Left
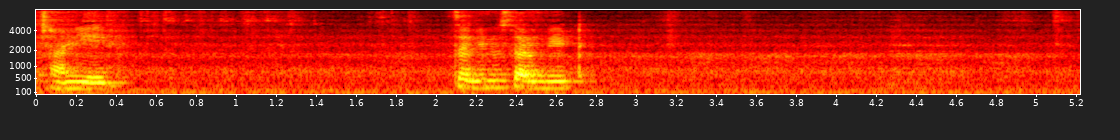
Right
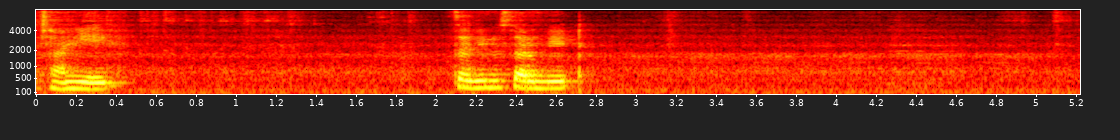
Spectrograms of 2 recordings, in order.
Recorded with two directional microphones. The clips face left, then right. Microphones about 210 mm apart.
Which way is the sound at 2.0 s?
25° right (ahead or behind).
